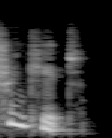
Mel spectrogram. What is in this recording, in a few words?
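"trinket", British English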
